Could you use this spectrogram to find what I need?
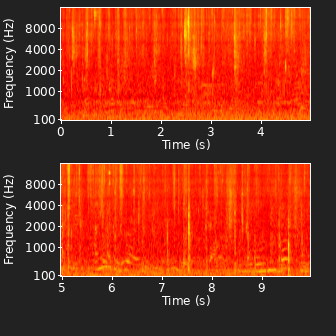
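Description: Footsteps scuff on stone steps.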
